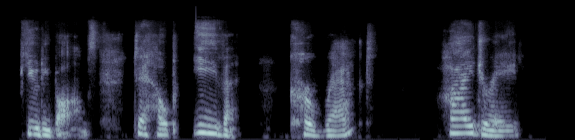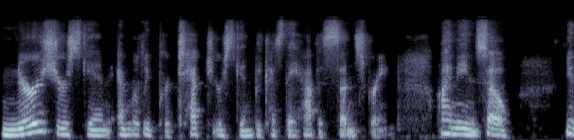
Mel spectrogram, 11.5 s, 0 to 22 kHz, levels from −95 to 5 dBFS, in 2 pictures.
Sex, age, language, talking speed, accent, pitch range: female, 50-69, English, 125 wpm, American, 150-185 Hz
